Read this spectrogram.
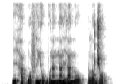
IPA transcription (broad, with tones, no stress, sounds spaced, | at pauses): i˨ h a˨ ɡ͡b ɔ˨ f i˨˦ j o˦˨ b o˨ ɾ ã˨˦ n ã˧ ɾ i˧ ɾ a˨ n o˧ | l ɔ˧ d͡ʒ ɔ˧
